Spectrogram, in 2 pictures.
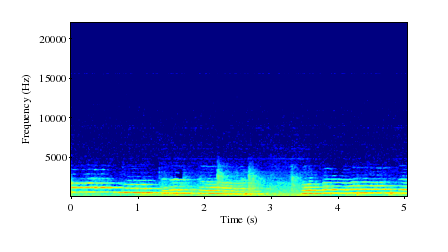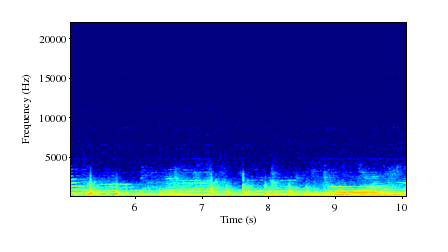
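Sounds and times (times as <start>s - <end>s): girl singing long note: 0.0s - 10.0s.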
